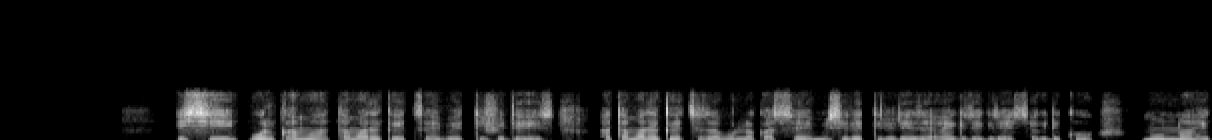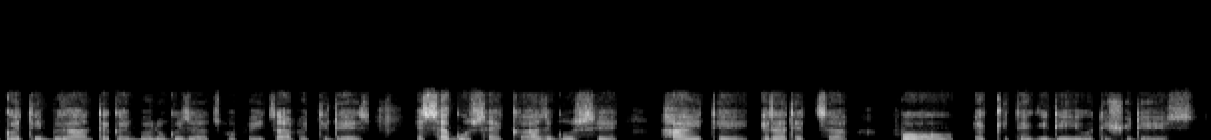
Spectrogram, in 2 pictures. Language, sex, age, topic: Gamo, male, 25-35, government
